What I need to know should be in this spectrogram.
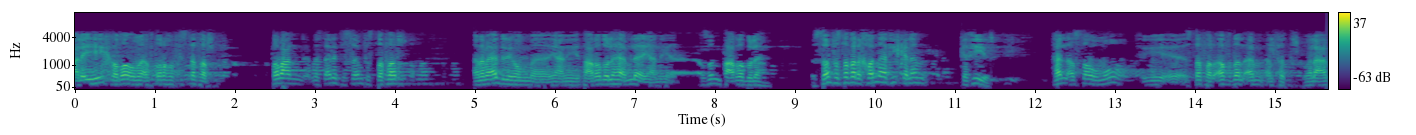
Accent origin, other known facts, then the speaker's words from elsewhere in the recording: Egypt; وفي الغالب عندنا في مصر دايما اتفق علم الايه الفلك مع الرؤية البصرية دايما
